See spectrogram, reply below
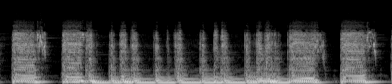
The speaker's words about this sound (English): And then if you listen to the guitar that's in the left channel, he's playing the upbeat, so that sounds like this.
